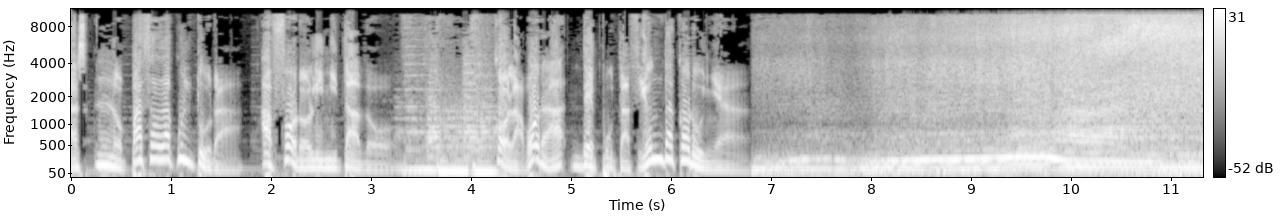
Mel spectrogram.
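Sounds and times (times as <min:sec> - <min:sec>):
speech: 0:00.0 - 0:07.5
car engine revving: 0:06.8 - 0:11.3.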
